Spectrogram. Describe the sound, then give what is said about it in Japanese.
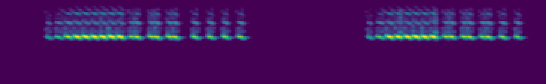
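Bell crickets chirp in two bursts of rapid, high-pitched ringing pulses separated by a short silence, with no talk. “スズムシの鳴き声も吹いてくる風も心地よくって言うことなしだよ。”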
